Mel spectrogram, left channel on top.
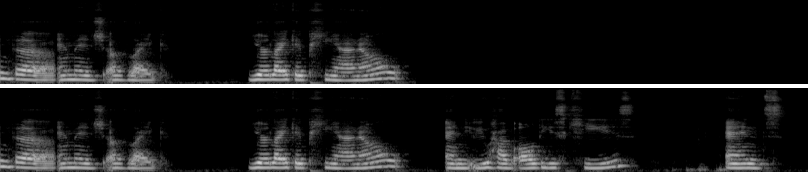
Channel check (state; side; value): drops out; left; at 4.0 s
